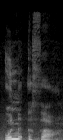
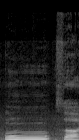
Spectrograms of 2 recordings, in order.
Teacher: یہاں پر لکھا ہے ان سا، لیکن جب ہم اخفا کرتے ہیں تو اون سا، ناک میں آواز کو روک کر نون ساکن کی آواز کو چھپا کر پڑھتے ہیں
